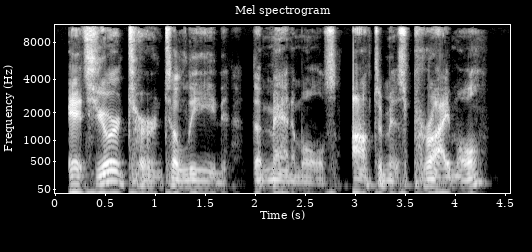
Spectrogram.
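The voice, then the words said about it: Optimus Prime robot character voice. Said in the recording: “doing the Optimus Prime voice”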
